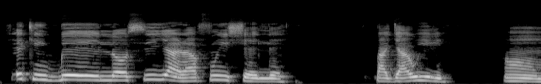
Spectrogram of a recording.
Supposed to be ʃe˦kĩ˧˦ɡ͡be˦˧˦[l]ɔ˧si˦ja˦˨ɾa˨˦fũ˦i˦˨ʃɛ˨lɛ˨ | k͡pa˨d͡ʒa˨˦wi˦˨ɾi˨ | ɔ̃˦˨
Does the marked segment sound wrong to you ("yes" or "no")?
no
